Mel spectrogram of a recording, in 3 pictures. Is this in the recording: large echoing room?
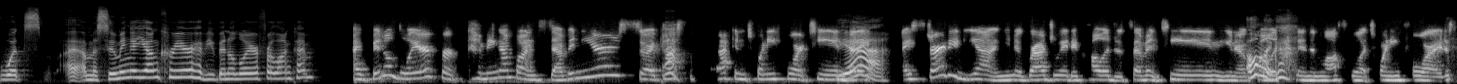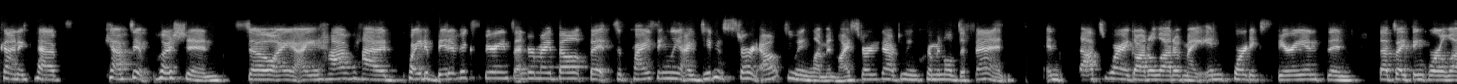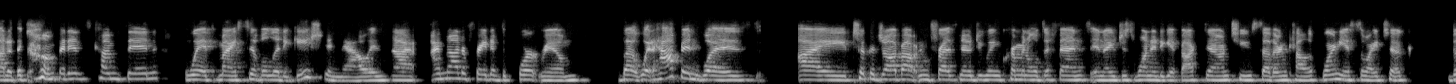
no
